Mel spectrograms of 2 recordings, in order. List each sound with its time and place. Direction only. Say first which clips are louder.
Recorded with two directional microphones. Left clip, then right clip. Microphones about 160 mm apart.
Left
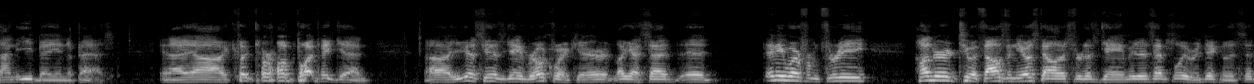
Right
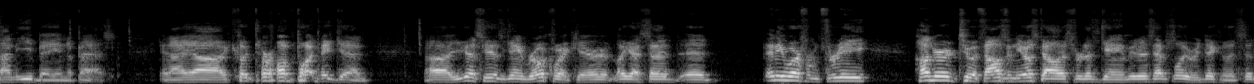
0.0 s speech: right 3 dB; 50° right (ahead or behind)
